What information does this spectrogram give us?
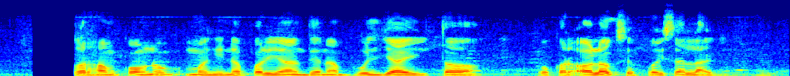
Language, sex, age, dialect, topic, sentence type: Bhojpuri, male, 18-24, Northern, banking, question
